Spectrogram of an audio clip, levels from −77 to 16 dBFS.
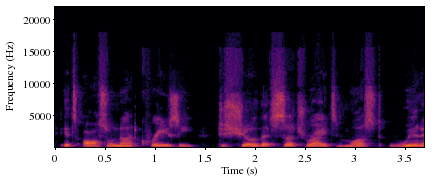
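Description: At 1.15 to 1.21 s, between "it's also not" and "to show that such", there is a lost packet rebuilt from error correction. About 40 ms, consistent with two packets, was replaced by the decoder with the low-bitrate redundant copies carried in following packets. The same happens at 2.79 to 2.89 s, just after "to show that such", over about 60 ms, consistent with three packets. Neither spot leaves a gap; both sound briefly rougher and noisier.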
